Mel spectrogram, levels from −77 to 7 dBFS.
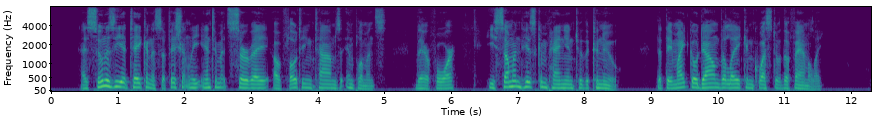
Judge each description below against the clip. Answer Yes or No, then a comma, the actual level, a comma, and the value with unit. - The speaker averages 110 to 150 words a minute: No, average, 165 wpm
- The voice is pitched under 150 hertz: Yes, low, 135 Hz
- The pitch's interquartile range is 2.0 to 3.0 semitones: No, average, 3.5 semitones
